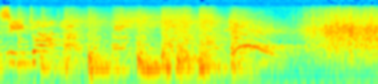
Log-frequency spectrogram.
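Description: A band plays lively music.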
